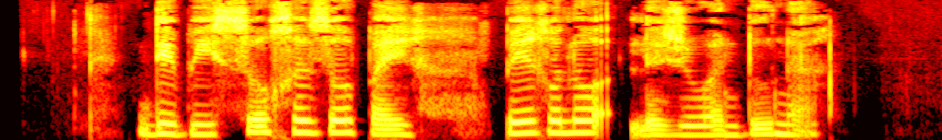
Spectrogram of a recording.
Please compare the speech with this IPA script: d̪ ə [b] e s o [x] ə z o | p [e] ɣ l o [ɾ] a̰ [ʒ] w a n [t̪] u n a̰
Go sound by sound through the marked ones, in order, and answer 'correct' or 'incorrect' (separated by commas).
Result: correct, correct, correct, incorrect, correct, incorrect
